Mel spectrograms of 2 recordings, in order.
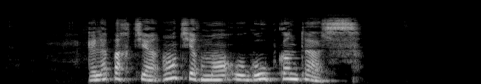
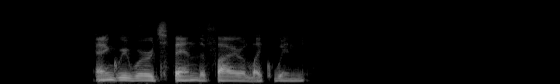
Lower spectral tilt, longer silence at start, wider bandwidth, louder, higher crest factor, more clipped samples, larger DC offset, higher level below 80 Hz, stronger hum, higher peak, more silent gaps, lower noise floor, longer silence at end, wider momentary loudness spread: second, -4 dB/octave vs -7 dB/octave; about the same, 0.9 s vs 0.95 s; first, 9.4 kHz vs 8.2 kHz; first, -18 LUFS vs -33 LUFS; about the same, 18 dB vs 22 dB; neither; neither; first, -68 dBFS vs -80 dBFS; neither; first, -2 dBFS vs -14 dBFS; neither; second, -84 dBFS vs under -90 dBFS; second, 1.2 s vs 2.55 s; second, 6 LU vs 11 LU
